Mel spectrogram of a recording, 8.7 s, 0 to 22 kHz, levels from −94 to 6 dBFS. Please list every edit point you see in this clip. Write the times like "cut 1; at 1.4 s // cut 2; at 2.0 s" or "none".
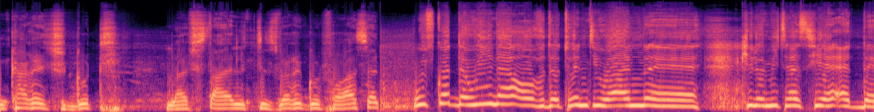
cut 1; at 3.8 s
